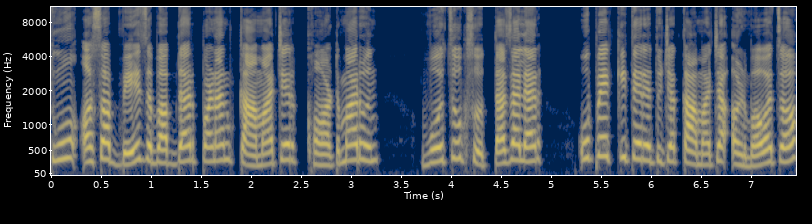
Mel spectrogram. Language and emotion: Goan Konkani, angry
